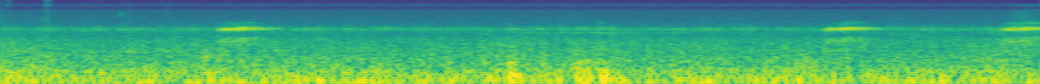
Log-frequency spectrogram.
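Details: Tree frogs calling at night: short bright chirped notes at about two, six and almost eight seconds, over a steady high frog chorus drone and low rumbling background noise.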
